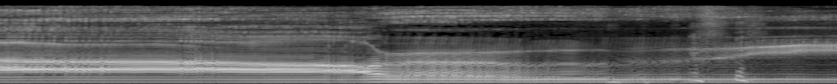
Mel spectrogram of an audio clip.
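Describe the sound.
Tuvan throat singing: a deep, buzzing vocal drone held steadily throughout, with a thin whistling overtone following a pentatonic scale gliding above it, dipping then rising in pitch toward the end.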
